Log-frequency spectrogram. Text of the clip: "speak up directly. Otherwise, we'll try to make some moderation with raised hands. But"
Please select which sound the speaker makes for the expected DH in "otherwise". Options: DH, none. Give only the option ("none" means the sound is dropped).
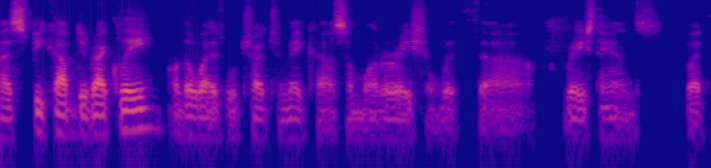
DH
